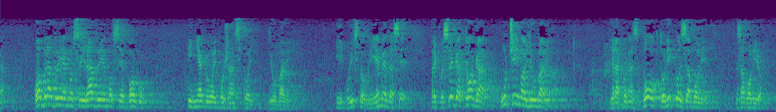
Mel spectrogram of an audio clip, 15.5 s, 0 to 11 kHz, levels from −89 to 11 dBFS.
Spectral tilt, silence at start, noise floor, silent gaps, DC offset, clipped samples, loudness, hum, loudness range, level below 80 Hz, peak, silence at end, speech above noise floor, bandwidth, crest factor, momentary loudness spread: -4.5 dB/octave; 0 s; -43 dBFS; none; under 0.1%; under 0.1%; -15 LUFS; none; 5 LU; -58 dBFS; 0 dBFS; 0 s; 28 dB; 6.6 kHz; 16 dB; 17 LU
